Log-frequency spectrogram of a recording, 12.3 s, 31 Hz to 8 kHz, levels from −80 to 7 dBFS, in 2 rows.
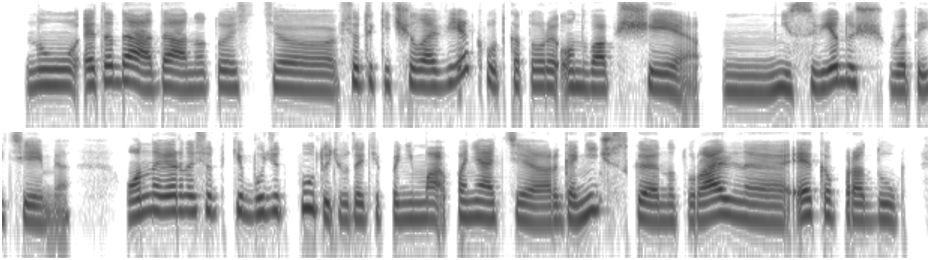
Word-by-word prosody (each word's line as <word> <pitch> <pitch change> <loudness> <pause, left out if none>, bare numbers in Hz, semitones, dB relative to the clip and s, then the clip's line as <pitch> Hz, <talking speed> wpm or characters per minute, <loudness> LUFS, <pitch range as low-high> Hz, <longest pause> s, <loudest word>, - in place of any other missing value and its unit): Ну, 205 +1 -1
это 210 +4 +2
да 230 -7 +5
да, 180 -1 +2
ну, 175 +1 -6
то 195 0 -4
есть, 185 -1 -8
э, 170 -3 -1
всё-таки 225 -1 -3
человек, 205 - +1
вот 205 - -2
который, 195 -1 -2
он 190 +1 -2
вообще, 180 -3 +2 0.2
м, 155 -1 -6
несведущ 195 +7 +1
в 170 - -7
этой 165 0 -3
теме, 165 +2 -4 0.4
он, 205 +5 +2
наверное, 245 -1 +2
всё-таки 240 0 -4
будет 225 +2 -2
путать 265 -12 0
вот 170 - -5
эти 170 0 -3
понима 175 0 -1
понятия: 180 -5 +1
органическое, 170 +1 +1
натуральное, 165 0 +3
экопродукт. 175 -5 0
185 Hz, 150 wpm, -22 LUFS, 170-210 Hz, 0.4 s, да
